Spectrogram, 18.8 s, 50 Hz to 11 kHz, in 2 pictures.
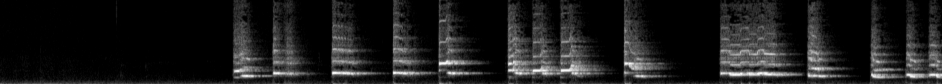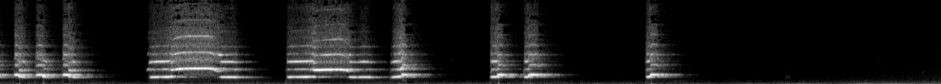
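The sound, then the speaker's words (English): An ancient bone flute, about 4,000 years old, plays a quick run of short, bird-like whistled notes, chirping and trilling in bursts with brief pauses between, clear with a faint low rumble underneath. “One suggestion is that they may have used it as a hunting instrument and make bird calls.”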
